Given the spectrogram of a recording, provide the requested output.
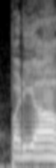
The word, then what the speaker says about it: Pariah: পারিহা খুব ভালো কিছু হোক, এটাই চাইবো। মানে পারিহা বলা উচিত কিনা জানি না, উচ্চারণটা পারিয়া হওয়া উচিত, পারিয়া বা পারিহা।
